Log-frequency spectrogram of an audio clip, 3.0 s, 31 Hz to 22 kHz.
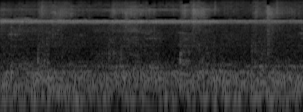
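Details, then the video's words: Insects drone in a steady, high, unbroken single-pitch whine over low wind, early morning before full sunrise at about 80°F on June 7, 2025, on a Black Bear Wilderness Area trail in Central Florida. "You can hear the bugs."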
